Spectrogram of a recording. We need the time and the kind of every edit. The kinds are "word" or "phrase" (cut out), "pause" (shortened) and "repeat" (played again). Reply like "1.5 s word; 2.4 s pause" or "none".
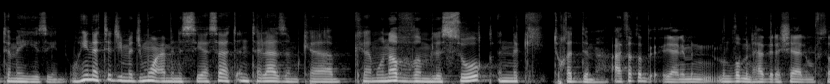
none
